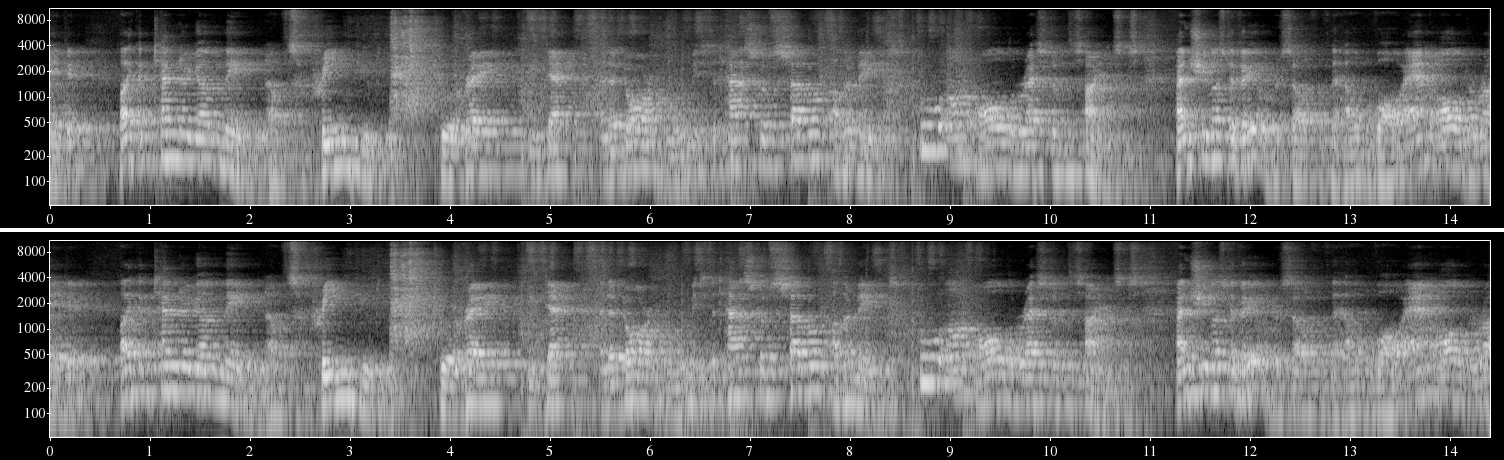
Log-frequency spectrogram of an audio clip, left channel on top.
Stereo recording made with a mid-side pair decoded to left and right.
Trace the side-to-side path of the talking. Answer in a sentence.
You can hear the talking go right and come back.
